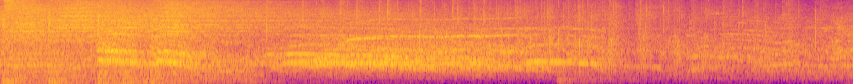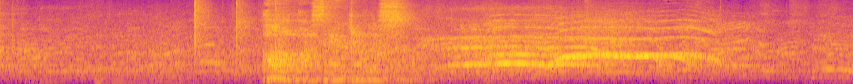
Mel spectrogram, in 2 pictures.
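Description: A crowd whistles shrilly.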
